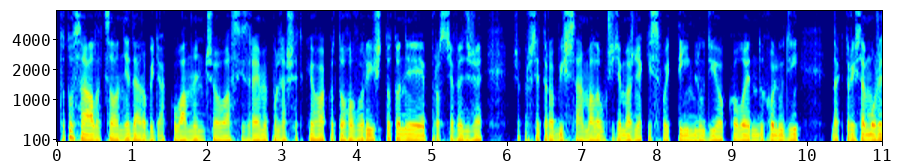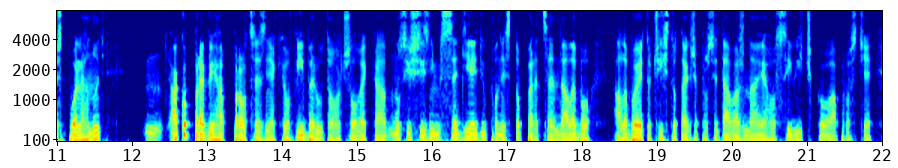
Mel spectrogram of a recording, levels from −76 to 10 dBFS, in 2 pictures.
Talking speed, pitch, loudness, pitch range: 195 wpm, 105 Hz, -21 LUFS, 100-110 Hz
